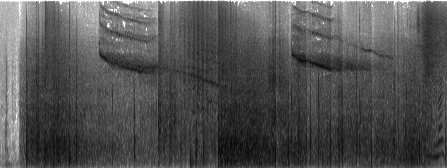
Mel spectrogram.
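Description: A loud, dense fireworks display: continuous crackling bursts and sharp pops, with rising whistles streaking upward twice, sustained throughout.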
